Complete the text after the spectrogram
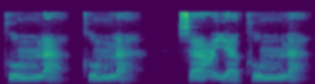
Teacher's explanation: sehingga sifatnya tidak tertunaikan, justru malah berubah. Maka tunaikan tawasudnya dengan ya dialirkan sedikit saja, karena tawasud itu diantara mengalir dan tertahan.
